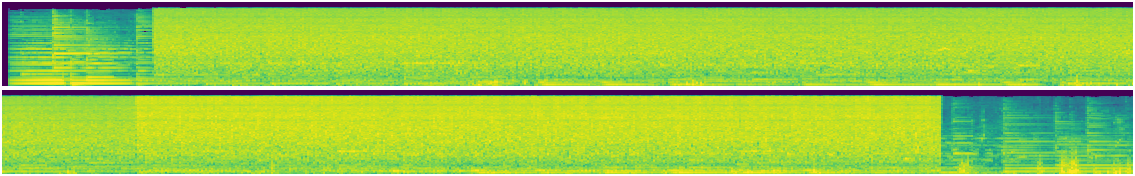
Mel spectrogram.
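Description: Rushing, splashing water of a large fountain's many jets over background music with low sustained notes; the water comes in about a second and a half in, gets louder about halfway through, and cuts off abruptly just before the end.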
